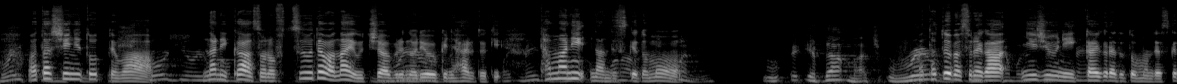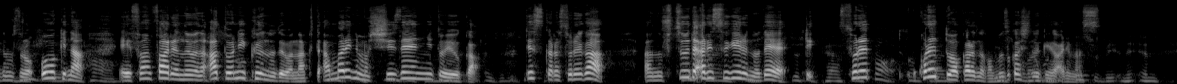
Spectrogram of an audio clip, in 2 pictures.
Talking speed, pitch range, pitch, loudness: 345 characters per minute, 160-250 Hz, 200 Hz, -26 LUFS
